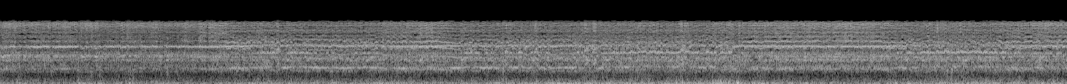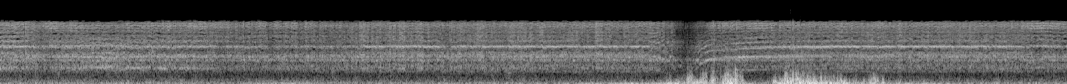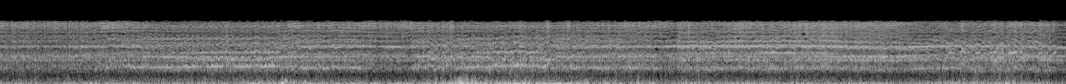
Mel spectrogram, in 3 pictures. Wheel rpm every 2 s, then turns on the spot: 190, 190, 190, 190, 200, 200, 200, 200, 170, 190, 200, 200, 200, 200, 200, 190.
none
